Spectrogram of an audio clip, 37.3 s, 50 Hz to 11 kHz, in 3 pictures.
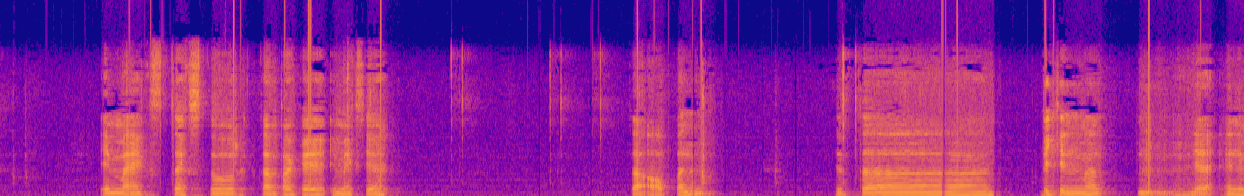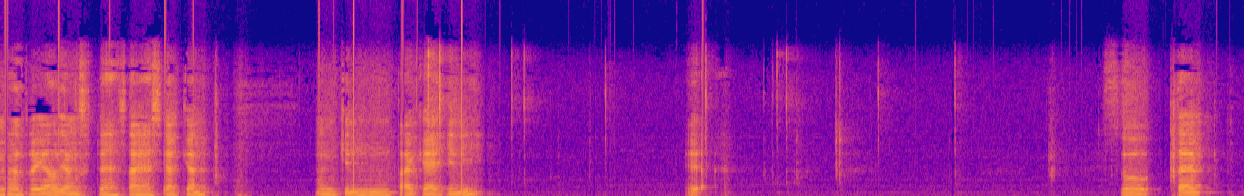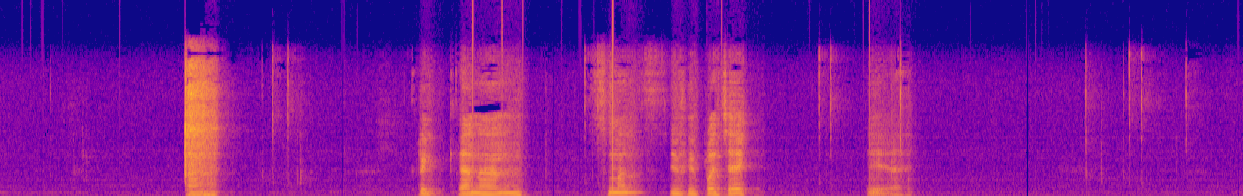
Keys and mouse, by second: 4.3-5.4 drag, 18.2-19.2 middle drag, 19.9 click, 20.9-21.7 middle drag, 23.9 Tab, 26.5 a, 29.6-33.0 drag, 33.6-35.5 middle drag, 35.9 click, 36.5-37.3 middle drag.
